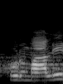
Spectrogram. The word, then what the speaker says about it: कुड़माली: के रूप में एवं इनके मातृभाषा नाम का उच्चारण कुड़माली नेगा चारी जैसे शब्द प्रयुक्त होते हैं वही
